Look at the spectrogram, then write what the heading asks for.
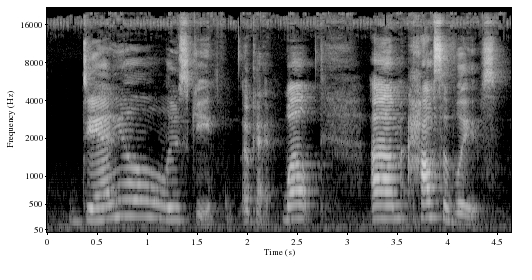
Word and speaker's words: Danielewski: How do you pronounce his name? Danielewski.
